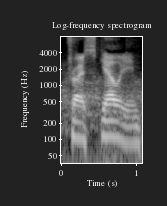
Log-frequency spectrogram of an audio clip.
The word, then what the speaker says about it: triskelion: It is triskelion-based baffle. Triskelion. Can you say triskelion? Triskelion. Can you say triskelion? Triskelion. Anyone can say It took me fucking like a year to pronounce it. Just you will. It's a short bus me, right? It's not the T word. I can't. It's triskelion. You can't say it.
